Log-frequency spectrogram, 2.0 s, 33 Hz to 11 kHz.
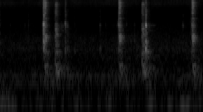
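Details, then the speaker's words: Datsun 120Y horn after bending the steering-wheel earth tab that wasn't touching the boss: sharp, light clicks in quick pairs each time the button is pressed over a quiet background; horn relay now clicking normally. "it's actually triggering a relay or something"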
